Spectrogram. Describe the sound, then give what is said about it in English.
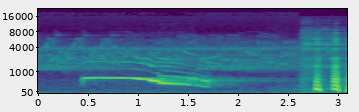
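At a campground at dawn, a barred owl lets out one long, drawn-out hoot that slides down in pitch, over a steady chorus of chirping songbirds, then two short, sharp thumps close it out. “Okay, barred owl, hoot all you want.”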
